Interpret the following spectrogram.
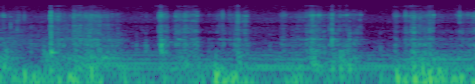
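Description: Small hand digging tool scraping gravelly soil, a few faint scattered clicks and scratches of grit and pebbles.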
